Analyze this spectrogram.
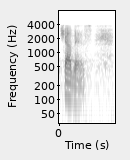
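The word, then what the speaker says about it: Chávez: Now, I should say it properly in Spanish, Chavez.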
